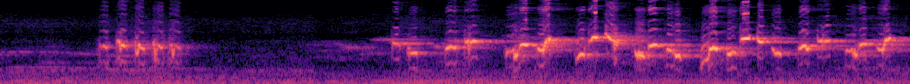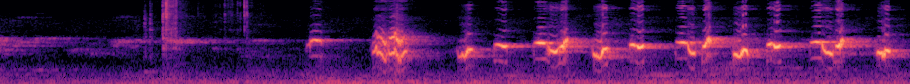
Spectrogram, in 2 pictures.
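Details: Sooty-headed bulbul in a harsh, chattering fighting song used as a lure to draw other birds to answer; rapid bursts of short, slurred notes in two runs separated by a brief pause.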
